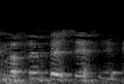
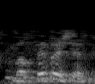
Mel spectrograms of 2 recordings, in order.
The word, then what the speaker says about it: Mephibosheth: Mephibosheth. – You just earned 50 cents. Mephibosheth, very good.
